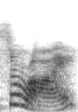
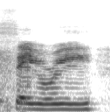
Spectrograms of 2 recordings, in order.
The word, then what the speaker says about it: Sarai: and your profession it's my name is Sarai Sarai Sarai it uh rhymes with psoriasis no I my goto but it gets with all the time I get Siri yeah that's what I've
